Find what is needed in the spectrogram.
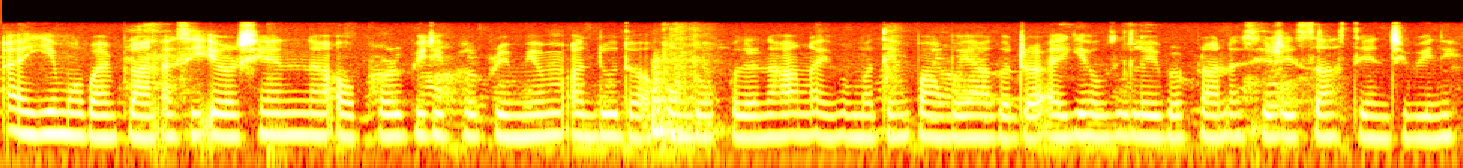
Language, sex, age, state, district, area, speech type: Manipuri, female, 18-30, Manipur, Senapati, rural, read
